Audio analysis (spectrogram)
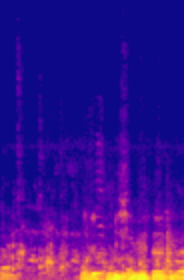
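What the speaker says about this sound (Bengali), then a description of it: "মুরগি মুরগিগুলো ভয় পাচ্ছে আমাদের দেখে" Frightened chickens cluck in a coop, short agitated calls mixed with voices of people talking nearby, all close and moderately loud.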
